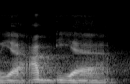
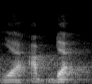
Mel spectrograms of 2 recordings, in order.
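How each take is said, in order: First: The word ends in an added syllable, iya. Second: The word ends in a short a vowel. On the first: "menetapkan ya mutakalim seraya dibaca fathah" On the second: "tapi alif dibuang"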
